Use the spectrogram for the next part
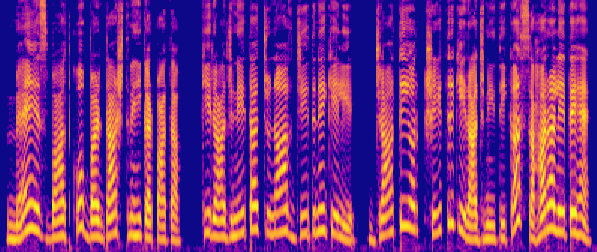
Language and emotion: Hindi, angry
